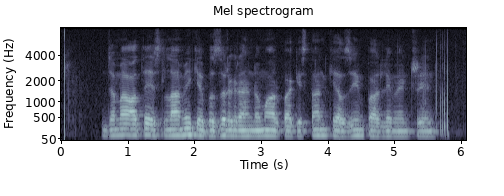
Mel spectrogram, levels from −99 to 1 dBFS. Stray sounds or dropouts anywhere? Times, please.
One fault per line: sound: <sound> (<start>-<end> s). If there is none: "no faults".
no faults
